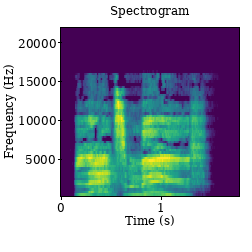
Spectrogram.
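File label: British female Lets move Enthusiastic; beanstalk audio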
